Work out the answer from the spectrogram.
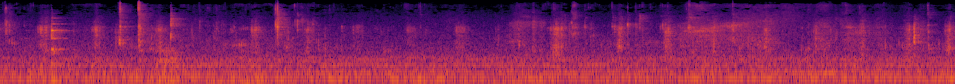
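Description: Close-up chewing and biting of dumplings: wet mouth sounds with many small, scattered clicks and smacks.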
